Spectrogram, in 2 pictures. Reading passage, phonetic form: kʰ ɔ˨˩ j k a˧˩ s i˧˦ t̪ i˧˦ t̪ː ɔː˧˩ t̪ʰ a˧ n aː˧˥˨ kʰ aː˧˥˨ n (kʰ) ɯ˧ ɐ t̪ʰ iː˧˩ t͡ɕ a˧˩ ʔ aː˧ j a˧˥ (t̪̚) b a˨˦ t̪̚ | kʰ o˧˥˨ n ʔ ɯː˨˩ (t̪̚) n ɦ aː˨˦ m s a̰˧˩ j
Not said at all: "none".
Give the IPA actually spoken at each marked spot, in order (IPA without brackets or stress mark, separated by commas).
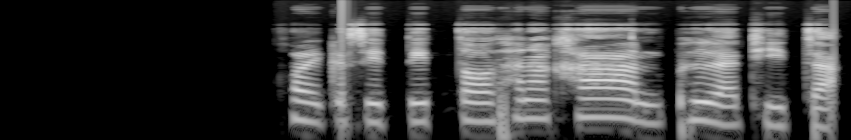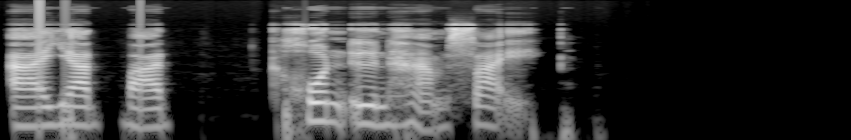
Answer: pʰ, t̪̚, none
